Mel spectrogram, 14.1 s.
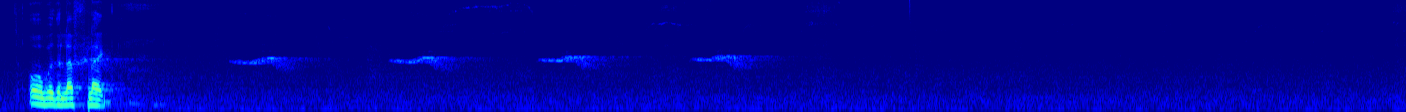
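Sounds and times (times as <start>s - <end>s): bird calling clear note: 2.3s - 3.1s, 3.9s - 8.4s
faint high bird chirps: 2.3s - 9.6s.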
